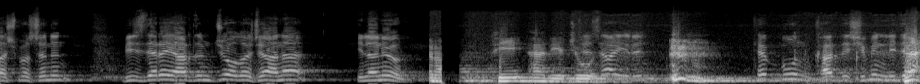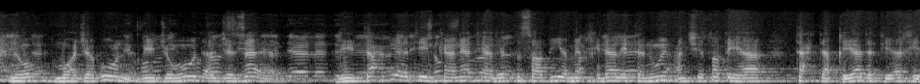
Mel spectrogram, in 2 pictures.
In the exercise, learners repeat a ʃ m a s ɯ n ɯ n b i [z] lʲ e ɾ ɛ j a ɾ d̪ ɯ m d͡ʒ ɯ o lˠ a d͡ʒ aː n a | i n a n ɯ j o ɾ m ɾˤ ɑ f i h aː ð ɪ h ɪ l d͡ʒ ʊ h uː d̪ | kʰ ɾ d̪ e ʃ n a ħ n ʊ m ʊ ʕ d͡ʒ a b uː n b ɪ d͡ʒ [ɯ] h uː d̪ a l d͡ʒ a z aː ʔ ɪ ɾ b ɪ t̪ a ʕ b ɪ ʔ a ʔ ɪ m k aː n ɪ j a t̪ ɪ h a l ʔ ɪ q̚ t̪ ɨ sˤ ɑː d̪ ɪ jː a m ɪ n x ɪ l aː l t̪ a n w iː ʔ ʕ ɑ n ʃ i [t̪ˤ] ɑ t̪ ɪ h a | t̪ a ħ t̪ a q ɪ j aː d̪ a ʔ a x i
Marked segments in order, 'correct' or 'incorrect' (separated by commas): correct, incorrect, correct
